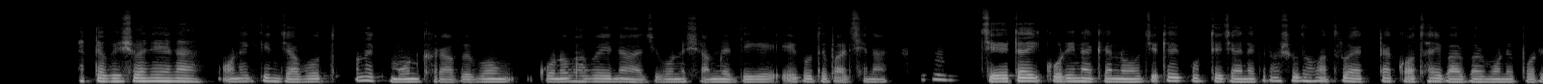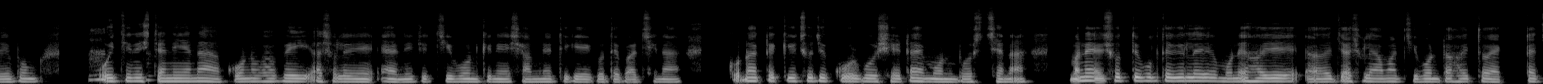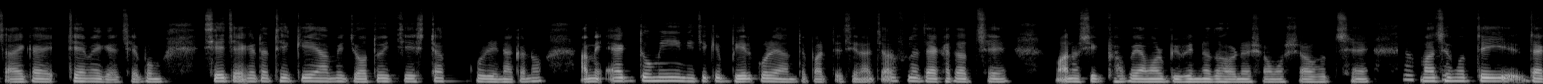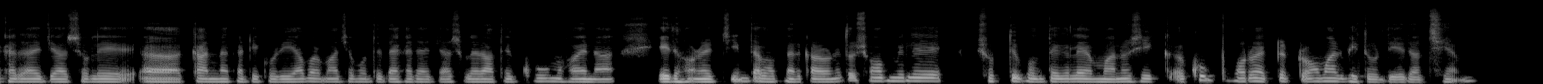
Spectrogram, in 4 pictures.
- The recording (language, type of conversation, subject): Bengali, advice, আপনার প্রাক্তন সঙ্গী নতুন সম্পর্কে জড়িয়েছে জেনে আপনার ভেতরে কী ধরনের ঈর্ষা ও ব্যথা তৈরি হয়?
- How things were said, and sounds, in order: unintelligible speech; tapping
